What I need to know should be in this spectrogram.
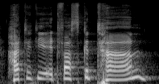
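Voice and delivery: high-pitched anxious question called to Arthur; calling out. A narrator's reading. Squirrel waits outside the door for Arthur, calling out. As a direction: call it out high, no real shout. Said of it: "rief sie ihm entgegen".

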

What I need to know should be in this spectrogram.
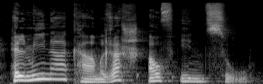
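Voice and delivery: ordinary delivery

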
